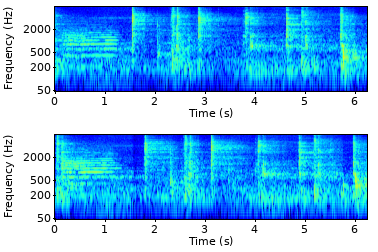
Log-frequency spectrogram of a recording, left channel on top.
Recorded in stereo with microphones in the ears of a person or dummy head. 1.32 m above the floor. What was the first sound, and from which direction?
A trumpet, 45° right (ahead or behind).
